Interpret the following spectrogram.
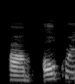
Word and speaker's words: okra: So okra is spelled O-K-R-A, but it's also spelled okra, O-K-R-O, known in many English-speaking countries as lady's finger.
